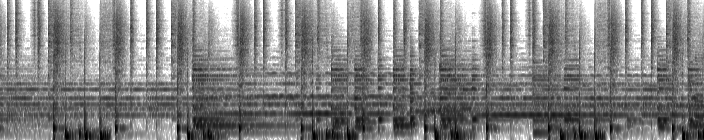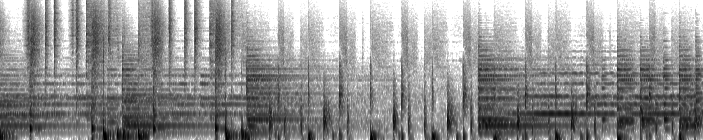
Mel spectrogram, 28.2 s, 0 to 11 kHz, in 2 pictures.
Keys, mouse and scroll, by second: 0.6 g, 1.0-2.7 drag, 4.4-6.2 drag, 8.5 v, 8.8-10.4 drag, 14.8 click, 20.5-21.7 drag, 24.1-25.9 drag, 26.9-28.1 drag.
